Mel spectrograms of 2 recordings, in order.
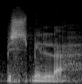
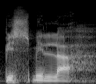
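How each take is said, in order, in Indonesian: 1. Kata itu diucapkan pelan, hampir berbisik. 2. Kata itu diucapkan lebih keras, terdengar jelas. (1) "Ini sir" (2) "Ini lebih keras"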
